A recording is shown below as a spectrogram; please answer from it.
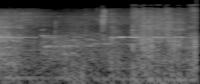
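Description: Faint footsteps on snow.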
